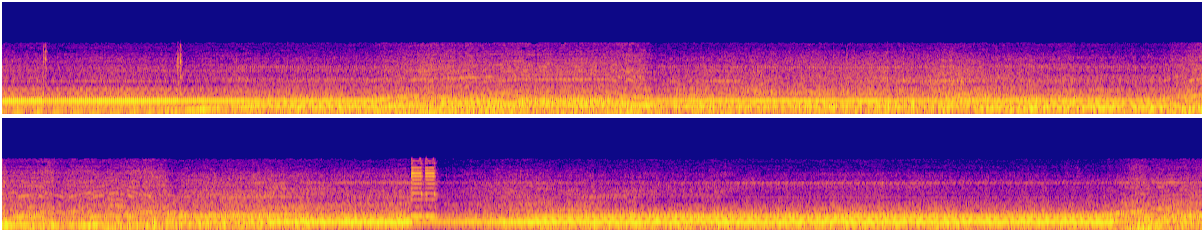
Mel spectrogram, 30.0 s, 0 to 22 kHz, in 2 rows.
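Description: John Deere 320D skid steer's diesel engine running fast, heard from inside the cab, revving higher and settling back three times. A couple of seconds in, the cab heater/AC blower fan spins up and then runs steadily under the engine.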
